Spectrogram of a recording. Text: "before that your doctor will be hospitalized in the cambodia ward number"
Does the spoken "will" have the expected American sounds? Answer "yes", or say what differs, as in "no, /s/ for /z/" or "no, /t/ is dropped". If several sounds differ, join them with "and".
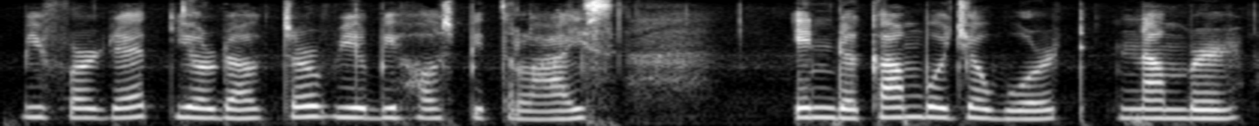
yes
